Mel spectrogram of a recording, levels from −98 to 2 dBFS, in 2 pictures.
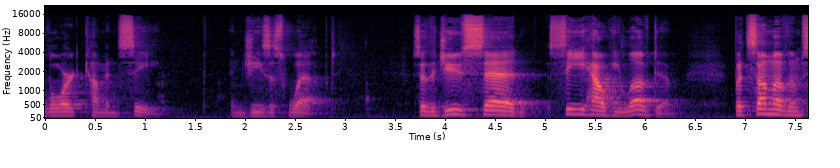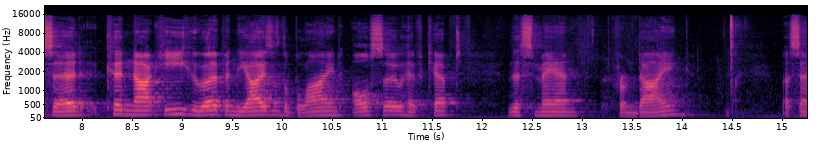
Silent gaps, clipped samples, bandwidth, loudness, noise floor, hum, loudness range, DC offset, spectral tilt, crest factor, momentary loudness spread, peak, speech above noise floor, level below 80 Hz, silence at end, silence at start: none; under 0.1%; 16 kHz; -35 LUFS; -73 dBFS; none; 9 LU; under 0.1%; -1.5 dB/octave; 26 dB; 19 LU; -12 dBFS; 36 dB; -82 dBFS; 0 s; 0 s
